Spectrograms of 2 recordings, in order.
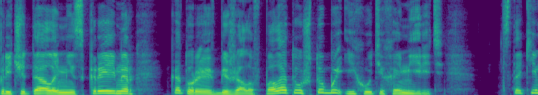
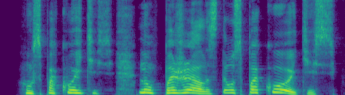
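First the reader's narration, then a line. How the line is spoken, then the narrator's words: Sobbing pleading. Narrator (Russian): крупно сотрясаясь от рыданий, умоляла она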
